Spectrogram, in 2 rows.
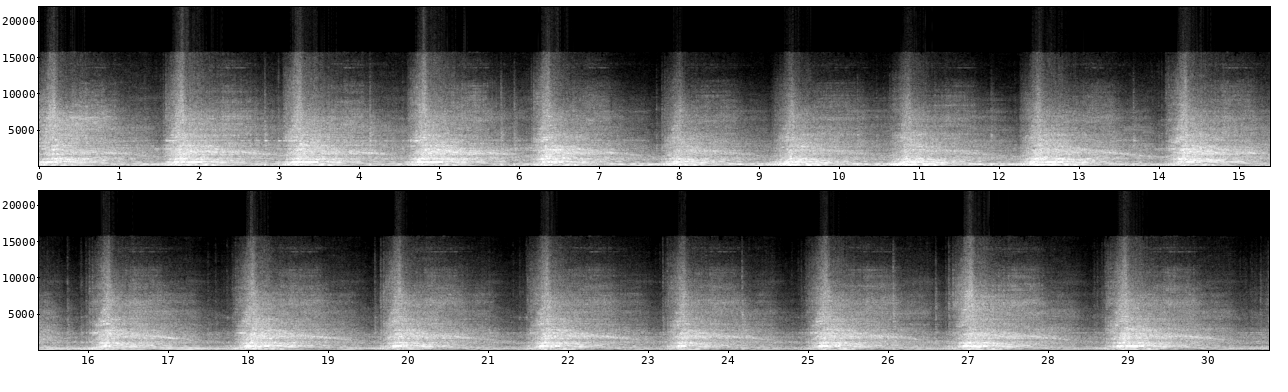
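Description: Aprilia RS 250's two-stroke V-twin being warmed up on the stand with short, even throttle blips about every one and a half seconds: each one a quick rise in revs that then falls away slowly, without revving it high.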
